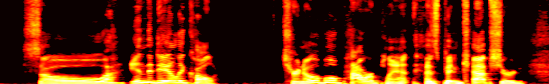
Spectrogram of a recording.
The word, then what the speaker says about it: Chernobyl: the cho renewable power plant i think that's pronounced chernobyl excuse me i actually watched did you see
